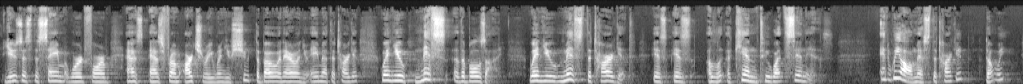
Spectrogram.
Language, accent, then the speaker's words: English; California, United States; I grew up in Southern California as a UCLA fan.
